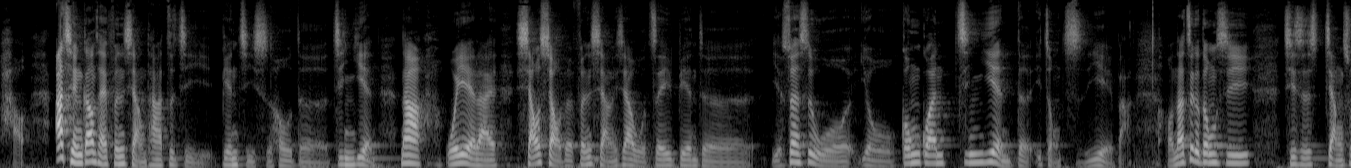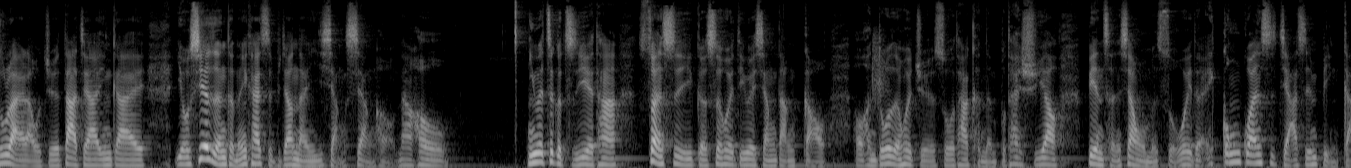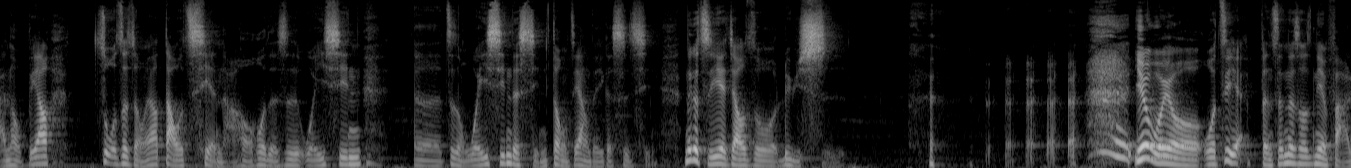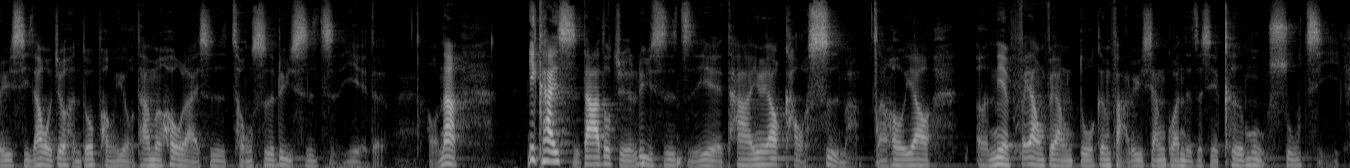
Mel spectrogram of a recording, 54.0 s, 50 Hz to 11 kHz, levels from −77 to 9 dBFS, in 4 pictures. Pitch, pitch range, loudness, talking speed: 115 Hz, 105-135 Hz, -26 LUFS, 285 characters per minute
